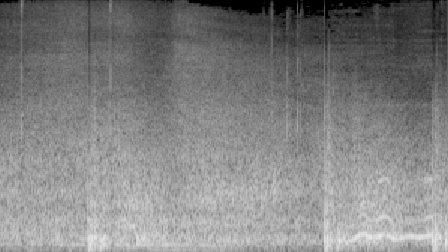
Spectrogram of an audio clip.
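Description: Aerial firework shells bursting far off: a sudden boom about a second in and another just past four seconds, with a rolling rumble between them.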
